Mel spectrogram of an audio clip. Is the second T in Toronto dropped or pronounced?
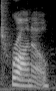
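dropped. The second T is dropped. The speaker calls it right.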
